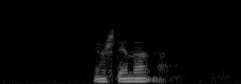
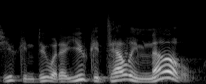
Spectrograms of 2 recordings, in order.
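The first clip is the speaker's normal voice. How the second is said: rising, louder plea; urging Peter; 5 semitones higher, 9 dB louder than usual. Retold or imitated. Peter urging Jesus to say no, building louder. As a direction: press Jesus to refuse.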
